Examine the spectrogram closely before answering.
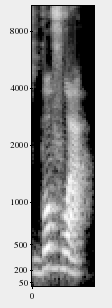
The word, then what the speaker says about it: Beauvoir: Beauvoir, não é Beauvoir, se escreve Beauvoir, né, gente, mas se diz Beauvoir, tá?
